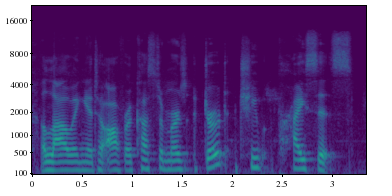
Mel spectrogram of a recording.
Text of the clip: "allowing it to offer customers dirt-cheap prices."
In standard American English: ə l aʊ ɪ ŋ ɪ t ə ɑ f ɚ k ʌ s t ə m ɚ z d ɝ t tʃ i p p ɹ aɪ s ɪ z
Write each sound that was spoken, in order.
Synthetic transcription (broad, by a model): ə l aʊ ɪ ŋ ɪ t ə ɑ f ɚ k ʌ s t ə m ɚ z d ɝ t tʃ i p p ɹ aɪ s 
